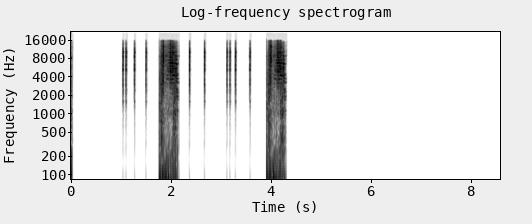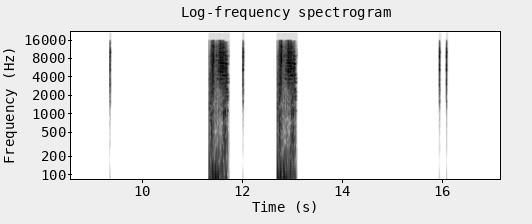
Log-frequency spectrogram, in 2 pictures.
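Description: Short electronic menu chimes and whooshes sound.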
